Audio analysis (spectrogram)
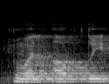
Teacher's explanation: والارض میں لام ساکن پڑھا جائے گا، یہ اظہار قمری ہے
